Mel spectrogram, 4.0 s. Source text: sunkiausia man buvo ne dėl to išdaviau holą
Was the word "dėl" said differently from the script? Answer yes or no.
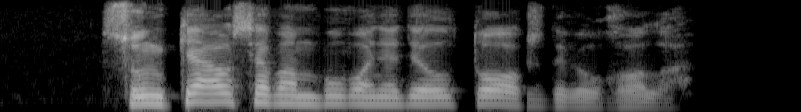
no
